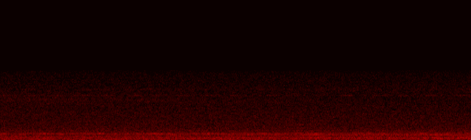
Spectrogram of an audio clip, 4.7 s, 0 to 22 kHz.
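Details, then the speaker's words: 1991 HRS L-356 industrial ceiling fan after bearing replacement (old rusty, water-damaged bearings noisy), on solid-state control at low speed: soft even airy whoosh with faint buzz, no ticking or rubbing; runs smoothly. "got a little buzz but considering how a lot of fans are on these controls it's pretty freakin quiet"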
